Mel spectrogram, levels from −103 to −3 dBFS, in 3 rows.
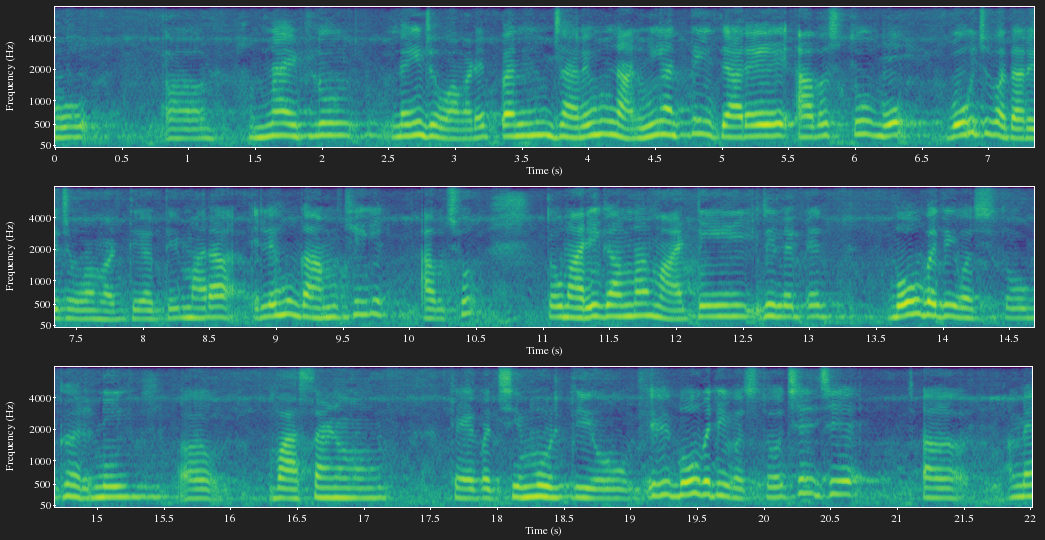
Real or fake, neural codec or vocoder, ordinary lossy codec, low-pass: fake; codec, 16 kHz, 2 kbps, FreqCodec, larger model; none; none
